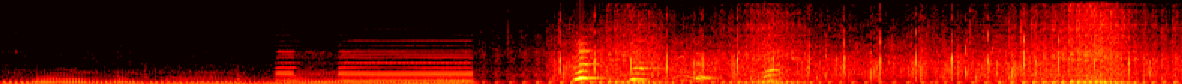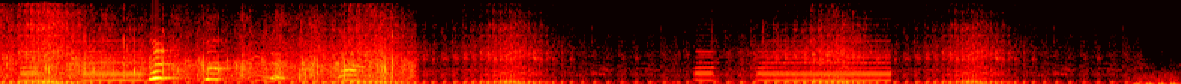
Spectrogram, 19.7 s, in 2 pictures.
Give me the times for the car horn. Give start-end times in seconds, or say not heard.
2.2-4.0, 10.0-11.1, 15.6-17.3.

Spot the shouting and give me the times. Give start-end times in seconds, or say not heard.
4.8-6.5, 11.1-12.9.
